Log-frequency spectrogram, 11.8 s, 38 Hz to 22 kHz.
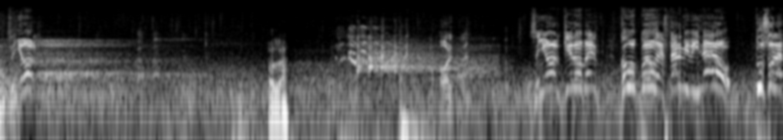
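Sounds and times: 
steady rain spattering on a surface: 0:00.0 - 0:11.7
speech: 0:00.2 - 0:00.7, 0:04.0 - 0:04.5, 0:06.6 - 0:06.9, 0:08.0 - 0:11.7
laughter: 0:01.7 - 0:03.2, 0:05.0 - 0:07.8.

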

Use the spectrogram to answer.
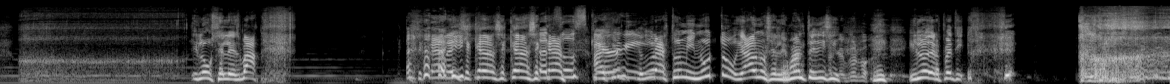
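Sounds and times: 
person imitating snoring with a rasping breath: 0:00.0 - 0:02.0, 0:10.8 - 0:11.6
speech: 0:01.9 - 0:02.9, 0:04.2 - 0:10.2, 0:10.9 - 0:11.6
laughter: 0:04.0 - 0:06.3.

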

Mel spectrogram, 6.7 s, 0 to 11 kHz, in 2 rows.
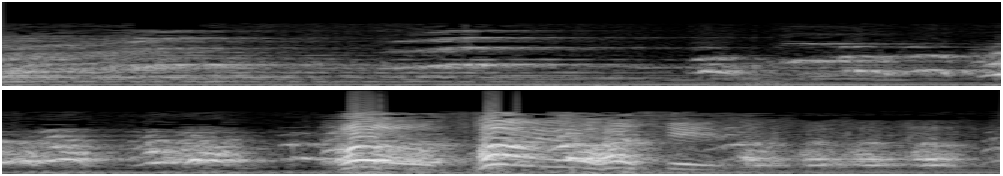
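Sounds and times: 
dog barking and yelping: 0:00.4 - 0:06.6.

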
